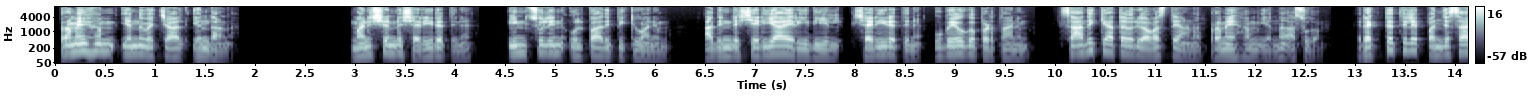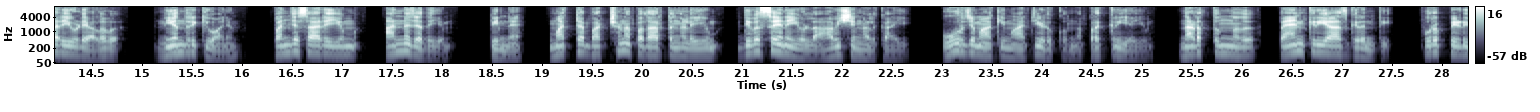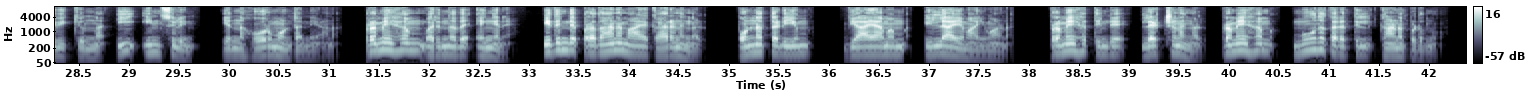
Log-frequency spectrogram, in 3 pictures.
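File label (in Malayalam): Narration in Malayalam; Diabetes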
